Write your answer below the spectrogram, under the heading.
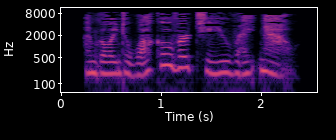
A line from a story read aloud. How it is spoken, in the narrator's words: she said quietly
